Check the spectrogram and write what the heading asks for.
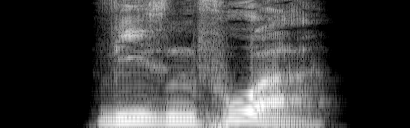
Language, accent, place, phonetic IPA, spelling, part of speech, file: German, Germany, Berlin, [ˌviːzn̩ ˈfoːɐ̯], wiesen vor, verb, De-wiesen vor.ogg
- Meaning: inflection of vorweisen: 1. first/third-person plural preterite 2. first/third-person plural subjunctive II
